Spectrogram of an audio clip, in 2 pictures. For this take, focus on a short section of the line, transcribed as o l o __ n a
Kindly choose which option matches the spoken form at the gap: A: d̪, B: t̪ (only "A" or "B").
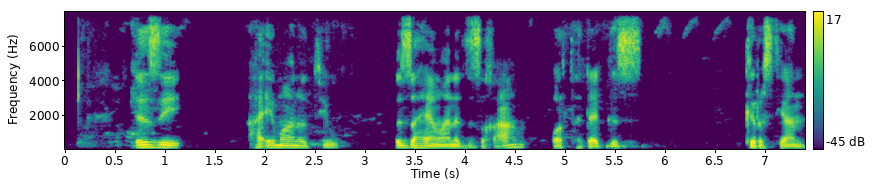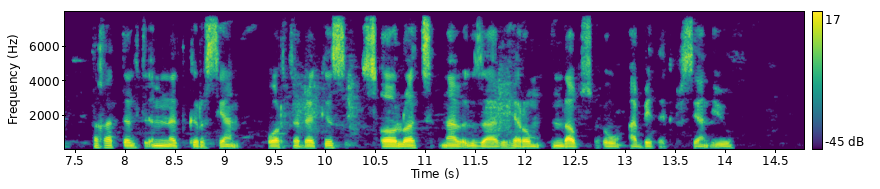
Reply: B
